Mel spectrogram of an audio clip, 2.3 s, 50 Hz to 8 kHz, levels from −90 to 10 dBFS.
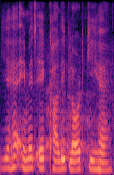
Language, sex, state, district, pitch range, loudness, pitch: Hindi, male, Arunachal Pradesh, Lower Dibang Valley, 150-170 Hz, -14 LUFS, 160 Hz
